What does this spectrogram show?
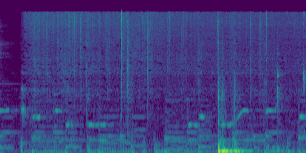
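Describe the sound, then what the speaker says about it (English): Onions hit hot oil in a frying pan with a loud, close sizzle that swells as they land, mixed with clinks and scrapes from stirring and no talking. "we will now add our onions."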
